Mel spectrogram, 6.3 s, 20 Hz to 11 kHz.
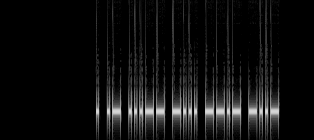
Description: Morse code, heard as a keyed tone, about 22 wpm, 700 Hz. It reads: EA3BQX
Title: DXCC-100 Call Signs - 6 Characters - 22wpm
